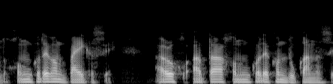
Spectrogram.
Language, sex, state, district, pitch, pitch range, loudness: Assamese, male, Assam, Sonitpur, 115 Hz, 110-120 Hz, -20 LUFS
